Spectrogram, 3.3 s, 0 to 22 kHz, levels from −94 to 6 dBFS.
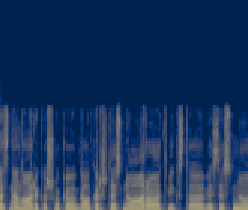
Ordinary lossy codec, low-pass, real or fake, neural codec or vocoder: MP3, 96 kbps; 10.8 kHz; real; none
